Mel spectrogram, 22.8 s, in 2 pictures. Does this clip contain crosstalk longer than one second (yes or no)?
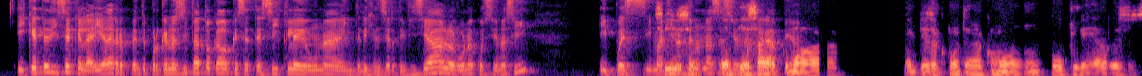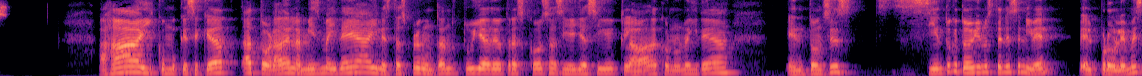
yes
